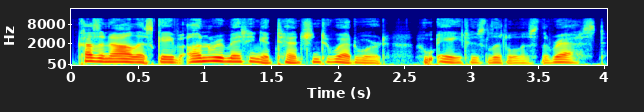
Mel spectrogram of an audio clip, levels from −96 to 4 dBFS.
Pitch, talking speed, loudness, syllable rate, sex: 160 Hz, 210 wpm, -19 LUFS, 6.7 syllables/s, female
